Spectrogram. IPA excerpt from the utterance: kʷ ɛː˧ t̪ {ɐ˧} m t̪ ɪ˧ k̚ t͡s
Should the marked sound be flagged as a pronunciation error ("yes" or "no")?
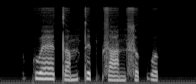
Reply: yes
